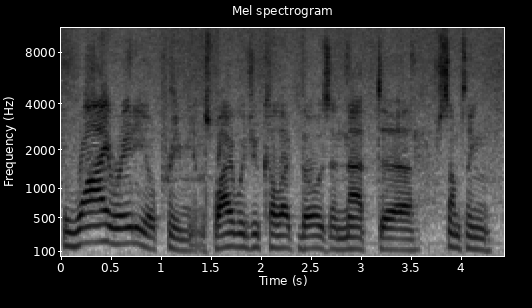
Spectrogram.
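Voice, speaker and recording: A man's voice: mid-range voice, normal speed, mellow, a little hiss or hum, poor audio. A man hosting a conversational television interview, recorded in a home. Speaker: host. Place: guest's home.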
